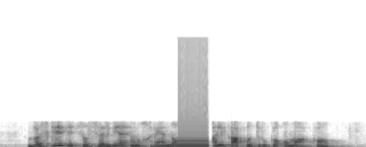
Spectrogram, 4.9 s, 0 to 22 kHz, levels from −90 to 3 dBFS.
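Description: Throughout, the speech carries the buzzy, gravelly texture of the GSM full-rate codec, and the damage is plainly audible. The codec keeps a vocal-tract model and replaces the excitation with a sparse, regularly spaced pulse train, so the fine detail of the voice becomes rough. Nothing reaches above 4 kHz, which fits the 13 kbps full-rate mode and leaves sibilants dull and thin.

From 1.62 to 1.76 s there are lost GSM frames. About 120 ms of coded data is missing, which fits six consecutive 20 ms frames. The decoder fills the gap by reusing the last good frame's parameters. The result is a short metallic ring where the speech should move on, before normal decoding resumes.

From 2.38 to 2.78 s a system hang loop takes over. The software stalled while the audio hardware kept replaying the same 20 ms of its ring buffer, about twenty times. At a 50 Hz repeat rate this sounds like a steady low buzz rather than a stutter. 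About 0.4 s of real audio is replaced by the loop.

From 4.34 to 4.43 s there is a second, shorter run of lost GSM frames, about 80 ms, which fits four frames. The same concealment holds and rings the last good frame until valid frames return.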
